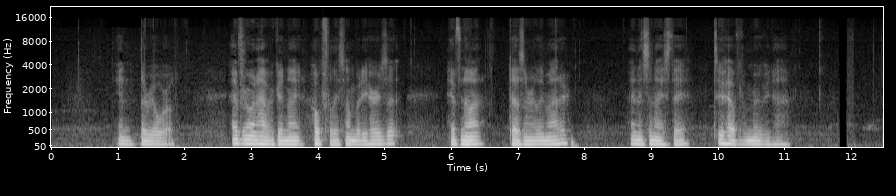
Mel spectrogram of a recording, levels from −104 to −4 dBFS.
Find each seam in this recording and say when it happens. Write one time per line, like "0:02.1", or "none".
none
